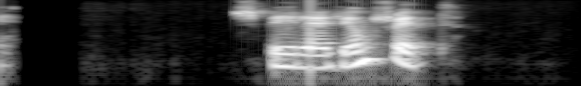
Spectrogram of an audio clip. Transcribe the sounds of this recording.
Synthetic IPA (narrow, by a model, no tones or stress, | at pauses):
spɪːlaɪljowmsveːt̪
